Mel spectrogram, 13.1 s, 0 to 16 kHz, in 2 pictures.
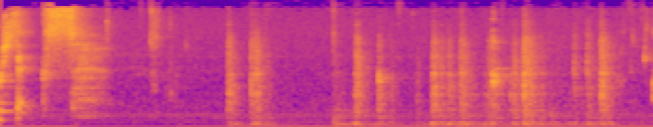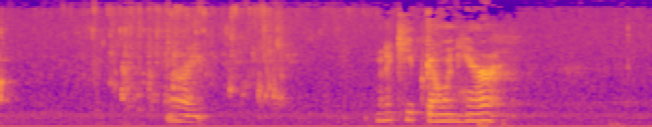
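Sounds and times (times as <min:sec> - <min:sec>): faint steady hum: 0:00.0 - 0:13.0
kitchen items clattering: 0:03.4 - 0:06.3.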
